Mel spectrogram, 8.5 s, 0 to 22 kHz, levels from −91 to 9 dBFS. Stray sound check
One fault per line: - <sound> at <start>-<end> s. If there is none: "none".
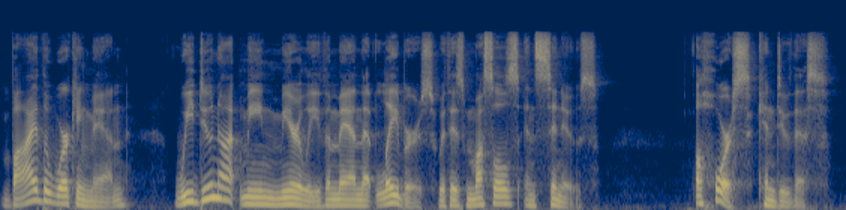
none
